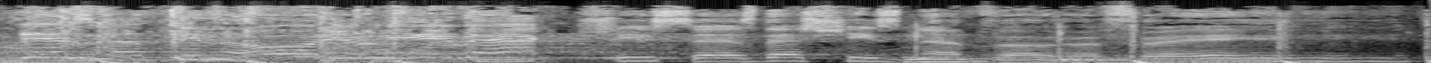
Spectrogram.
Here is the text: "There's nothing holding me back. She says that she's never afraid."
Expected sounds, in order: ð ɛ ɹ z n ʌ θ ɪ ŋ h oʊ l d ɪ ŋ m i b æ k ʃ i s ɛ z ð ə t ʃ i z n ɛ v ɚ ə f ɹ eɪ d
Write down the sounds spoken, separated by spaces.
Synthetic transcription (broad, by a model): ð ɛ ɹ z n ʌ θ ɪ ŋ h oʊ l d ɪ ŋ m i b æ k ʃ i s ɛ z ð ə t ʃ i z n ɛ v ɚ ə f ɹ eɪ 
